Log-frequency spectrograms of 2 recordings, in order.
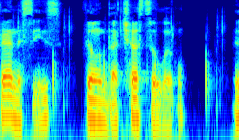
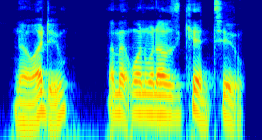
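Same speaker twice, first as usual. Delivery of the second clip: teasing, mocking, sarcastic play-along tone; 4 semitones higher than usual. Answering someone who asks if he believes in fairies: sarcastic. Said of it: "you know he's being sarcastic".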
